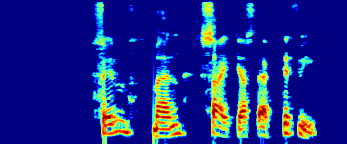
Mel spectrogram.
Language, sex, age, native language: Icelandic, male, 50-59, Icelandic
